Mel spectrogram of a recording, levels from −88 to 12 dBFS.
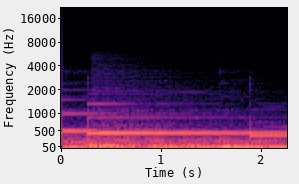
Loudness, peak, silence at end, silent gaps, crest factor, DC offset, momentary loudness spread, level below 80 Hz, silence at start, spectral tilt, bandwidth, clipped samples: -20 LUFS; -6 dBFS; 0 s; none; 10 dB; under 0.1%; 4 LU; -20 dBFS; 0 s; -13 dB/octave; 2.1 kHz; under 0.1%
